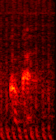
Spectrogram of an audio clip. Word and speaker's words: gucken: to gawk at something, is pronounced more like gucken with a K sound at the beginning.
